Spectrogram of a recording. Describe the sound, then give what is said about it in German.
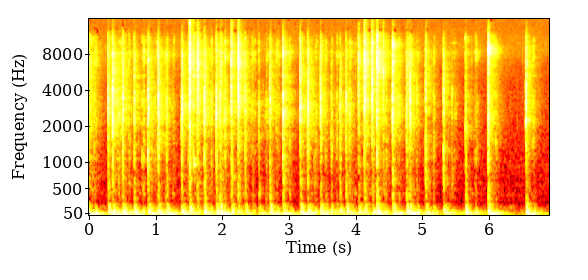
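Fast typing on a computer keyboard, a dense stream of clicking keystrokes with brief pauses between bursts, heard alone without voices. “Ich schreibe auch sicherheitshalber nochmal rein, übersetze den kompletten Songtext.”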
